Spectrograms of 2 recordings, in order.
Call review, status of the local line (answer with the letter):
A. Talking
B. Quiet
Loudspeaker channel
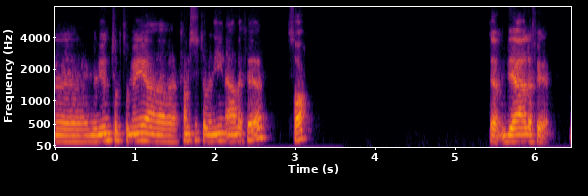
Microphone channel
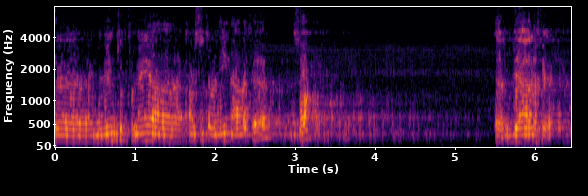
B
